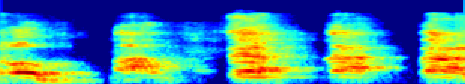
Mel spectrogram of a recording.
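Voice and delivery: imitated choking gurgle; mock choking gasps. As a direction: gasp like you're being choked.

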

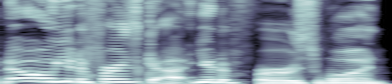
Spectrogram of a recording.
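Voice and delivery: high-pitched, giddy reassurance; hammed-up overjoyed insistence; gushing. Acts gushing reply to the passenger.

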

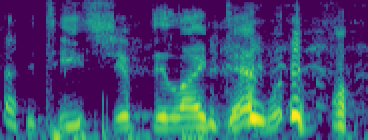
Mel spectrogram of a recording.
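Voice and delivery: high laughing squeal; real laughing outburst; laughing disbelief. Real, not acted. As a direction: crack up while asking. Laughing at friend's new accent.

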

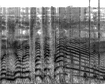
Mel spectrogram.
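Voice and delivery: high, slow game show announcer. Acted. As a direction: announce it big and drawn out. Announcing the segment.

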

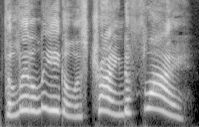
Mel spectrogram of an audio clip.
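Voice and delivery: put-on very high, thrilled boy's voice; excited exclamation. A narrator's reading. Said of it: "Patrick exclaimed".

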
